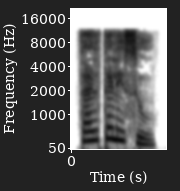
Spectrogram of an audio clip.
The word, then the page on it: ಥಳಥಳಿಸು: thaḷa thaḷisu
